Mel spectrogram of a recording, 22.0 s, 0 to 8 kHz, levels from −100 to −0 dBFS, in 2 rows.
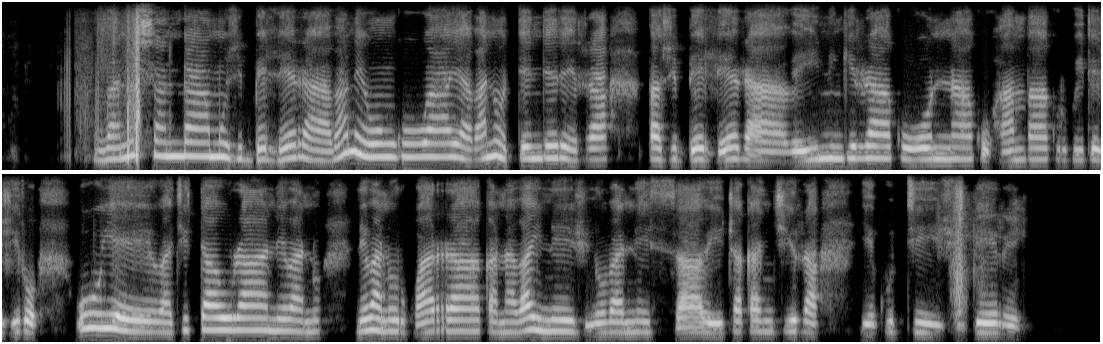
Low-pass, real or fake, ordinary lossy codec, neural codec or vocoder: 7.2 kHz; real; Opus, 24 kbps; none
